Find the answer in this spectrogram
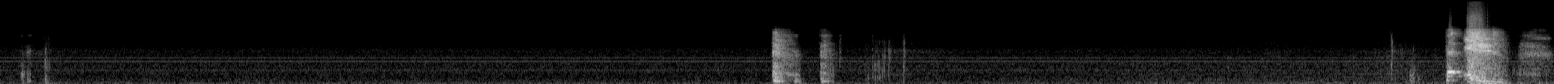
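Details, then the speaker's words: Self-induced wet, snotty sneezing from a person who uses light to trigger sneezes: long quiet stretches with faint sniffs and catches, then one loud wet sneeze burst, described as a nasal sneeze. "i felt it coming like wow i'm gonna start like sneezing out of my nose more often like those nasally ones"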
